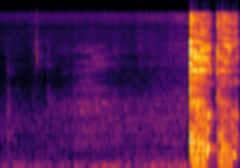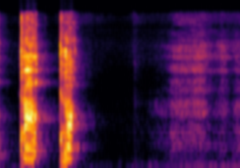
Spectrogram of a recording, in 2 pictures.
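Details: A run of four harsh coughs in quick succession, then quiet breathing, from a girl; a plain cough.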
